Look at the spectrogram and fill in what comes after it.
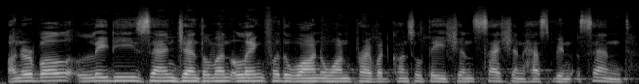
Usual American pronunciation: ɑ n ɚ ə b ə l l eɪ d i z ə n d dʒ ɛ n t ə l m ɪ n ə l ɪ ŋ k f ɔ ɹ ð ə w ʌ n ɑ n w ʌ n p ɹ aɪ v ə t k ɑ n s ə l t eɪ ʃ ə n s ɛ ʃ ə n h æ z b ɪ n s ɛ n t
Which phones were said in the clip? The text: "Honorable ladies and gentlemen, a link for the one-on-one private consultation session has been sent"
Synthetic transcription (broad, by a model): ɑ n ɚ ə b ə l l eɪ d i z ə n dʒ ɛ n t ə l m ɪ n l ɪ ŋ k f ɔ ɹ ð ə w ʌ ɑ n w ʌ n p ɹ aɪ v ə t k ɑ n s ə l t eɪ ʃ ə n s ɛ ʃ ə n h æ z b ɪ n s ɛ n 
